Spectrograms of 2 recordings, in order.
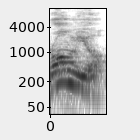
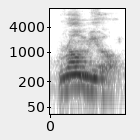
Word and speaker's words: Romjul: found it it's called romeo r om j UL because in the scandinavian languages the JS are pronounced like americans pronounced the wiro mule and it refers to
